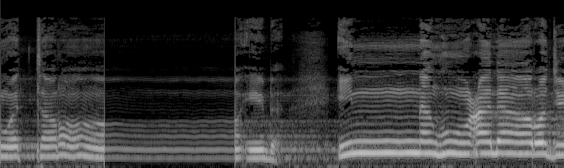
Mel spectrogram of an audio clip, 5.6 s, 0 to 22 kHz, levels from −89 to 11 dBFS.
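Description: From 1.04 to 2.35 s the sound collapses by about 20 dB to a faint residue, likely one channel inverted cancelling the shared content in mono.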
